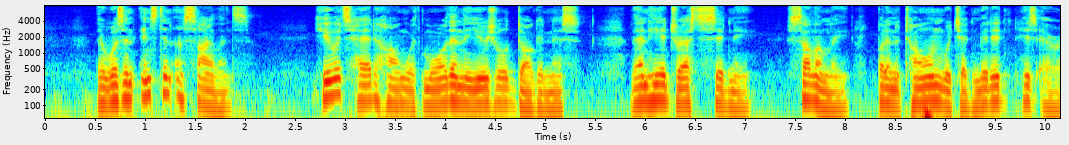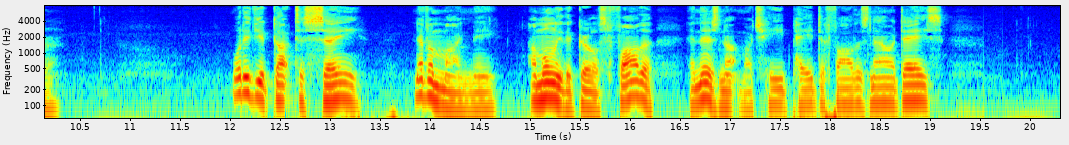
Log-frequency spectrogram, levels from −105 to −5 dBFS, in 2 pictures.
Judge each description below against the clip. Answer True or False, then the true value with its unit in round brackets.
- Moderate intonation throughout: True (4.4 semitones)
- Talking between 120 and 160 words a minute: True (150 wpm)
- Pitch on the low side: True (110 Hz)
